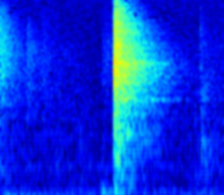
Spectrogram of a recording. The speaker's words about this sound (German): Äh, jetzt kriege ich das verdammte Mikrofon da nicht aufgesetzt. Jetzt. Nee, immer noch nicht.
